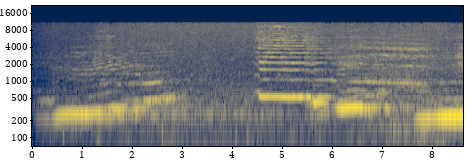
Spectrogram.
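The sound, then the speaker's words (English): Humpback whale song drifts in from a distance as the whales approach the Silverbank, a large area of coral off the coast of the Dominican Republic, recorded on board the Dardanella: long, sliding moans and rising whoops with harmonic overtones, one call following another over a steady underwater hiss. “This is a recording of humpback whales in the distance approaching the Silverbank, a large area of coral off the coast of the Dominican Republic, which I recorded whilst on board the Dardanella.”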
